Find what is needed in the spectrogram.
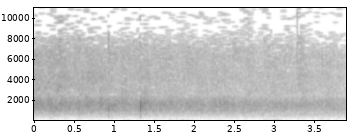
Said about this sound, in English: Perhaps you might like to give a nice hand to Brian Sand and his quintet. He's been playing for a half hour.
